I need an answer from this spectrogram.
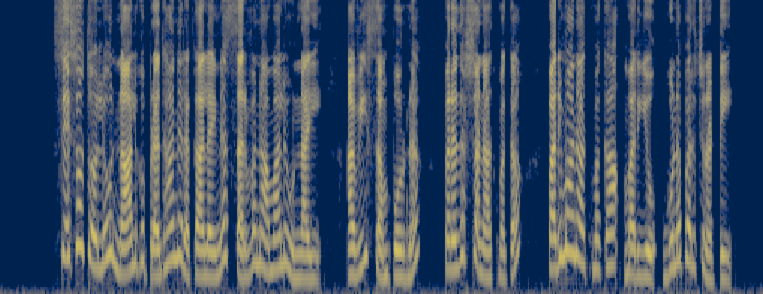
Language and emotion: Telugu, neutral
